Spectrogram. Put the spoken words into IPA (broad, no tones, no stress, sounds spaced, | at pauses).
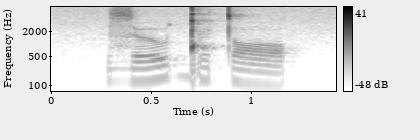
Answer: z ə ʊ̯ ɡ͡ǃ ə t ɒ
